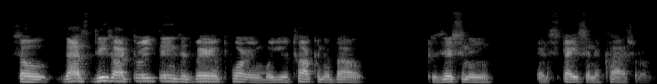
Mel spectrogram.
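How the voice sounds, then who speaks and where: Raspy-voiced man giving a workshop lecture. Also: medium pitch, a bit bright, rough recording. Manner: checks in with listeners by asking "okay?". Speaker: behavioral interventionist.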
